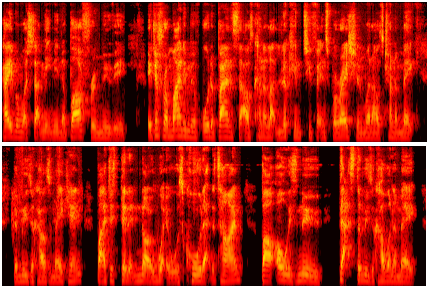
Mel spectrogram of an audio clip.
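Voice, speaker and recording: Speaking very fast, a man with a London accent sounds energetic. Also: medium pitch for a man. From south London, England. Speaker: musician. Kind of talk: interview.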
